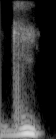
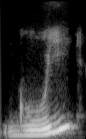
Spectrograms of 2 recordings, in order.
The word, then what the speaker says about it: Guy: Bon, no, si es un apellido, y vamos a pronunciar Guy, ¿d'accord? No Gui, como, como tenderíamos a pronunciar, sino Guy, solamente Guy de Maupassant, si es un apellido.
